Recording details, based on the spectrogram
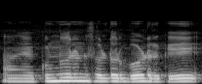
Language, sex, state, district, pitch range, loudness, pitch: Tamil, male, Tamil Nadu, Nilgiris, 140-150 Hz, -13 LUFS, 145 Hz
